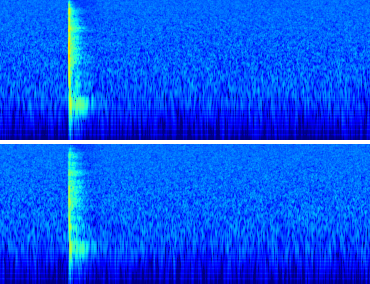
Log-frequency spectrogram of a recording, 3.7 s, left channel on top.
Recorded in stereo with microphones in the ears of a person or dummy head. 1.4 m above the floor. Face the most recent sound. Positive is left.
turn(degrees=55)  # may be behind; listen again after turning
